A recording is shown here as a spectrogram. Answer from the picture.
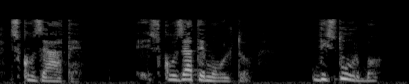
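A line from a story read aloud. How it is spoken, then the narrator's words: Murmuring. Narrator (Italian): mormorò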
